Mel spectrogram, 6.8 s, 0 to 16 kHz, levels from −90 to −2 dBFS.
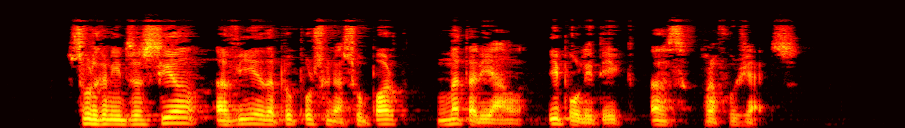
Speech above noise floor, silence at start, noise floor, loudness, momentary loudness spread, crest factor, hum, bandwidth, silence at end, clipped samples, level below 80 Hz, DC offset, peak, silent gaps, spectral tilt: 58 dB; 0.5 s; -85 dBFS; -26 LUFS; 11 LU; 20 dB; none; 9.6 kHz; 0.8 s; under 0.1%; -70 dBFS; under 0.1%; -8 dBFS; none; -3.5 dB/octave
